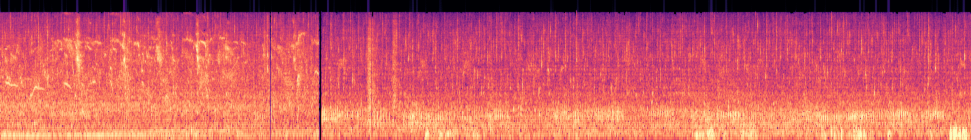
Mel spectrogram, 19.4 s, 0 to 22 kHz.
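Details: Frogs on a garden pond on a nice day in early spring 2012, giving low, soft purring croaks that repeat and overlap in a steady chorus. High bird chirps and a low hum come in the opening seconds.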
